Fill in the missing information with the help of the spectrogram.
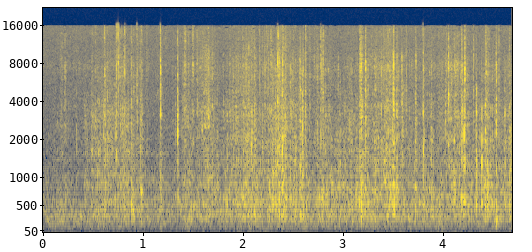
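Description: Fingertips with painted nails press, squeeze and crinkle a loose pile of thin, light, crumpled purple and pink tissue paper sheets resting on a table. The result is a steady, bright, airy crinkling with sharp little crackles popping out of it, and almost no low end.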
